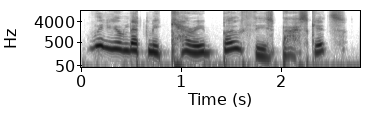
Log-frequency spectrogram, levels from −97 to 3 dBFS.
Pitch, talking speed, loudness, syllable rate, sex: 205 Hz, 170 wpm, -18 LUFS, 4.3 syllables/s, male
